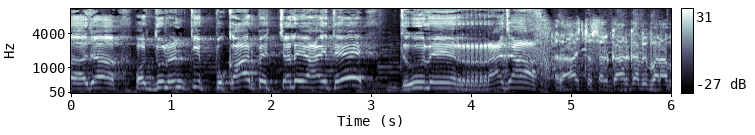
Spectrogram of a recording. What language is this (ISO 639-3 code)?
hin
